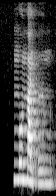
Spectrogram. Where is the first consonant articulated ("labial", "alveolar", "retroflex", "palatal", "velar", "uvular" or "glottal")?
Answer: velar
